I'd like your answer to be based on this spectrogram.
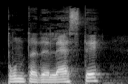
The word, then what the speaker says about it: Punta del Este: So I'm going to be speaking about Punta del Este, or in a better Spanish pronunciation, Punta del Este. And also Montevideo, the capital of Uruguay, and finally Colonia del Sacramento, that's a historic city in the south of Uruguay.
